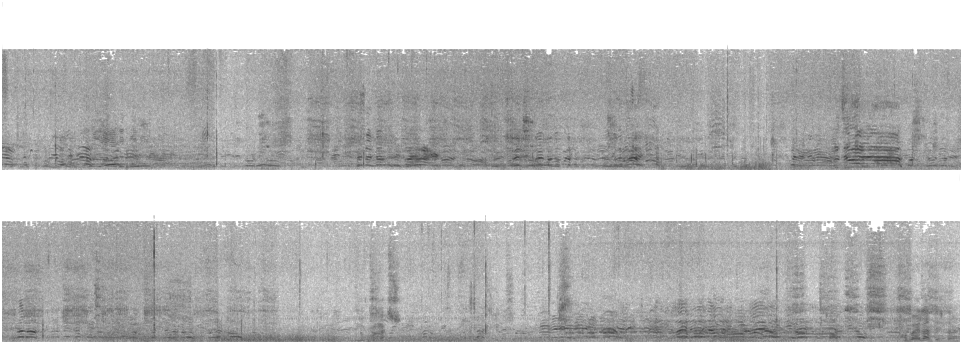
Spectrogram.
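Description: Players shout to each other across the field.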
